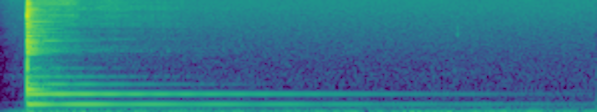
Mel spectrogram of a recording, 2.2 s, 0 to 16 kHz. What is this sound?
Sound effects > Other mechanisms, engines, machines
Woodshop Foley-070
bam, bang, boom, bop, crackle, foley, fx, knock, little, metal, oneshot, perc, percussion, pop, rustle, sfx, shop, sound, strike, thud, tink, tools, wood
